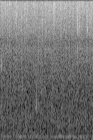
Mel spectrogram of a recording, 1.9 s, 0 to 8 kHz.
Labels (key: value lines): label: biophony
recorder: SoundTrap 300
